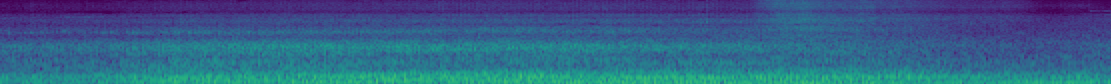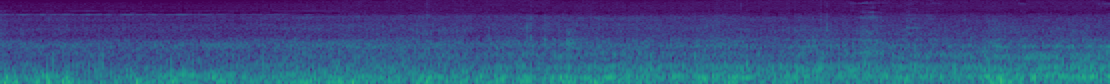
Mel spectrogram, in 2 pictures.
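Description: A tram passes along a Belgrade street, a loud rolling rumble with a brief hiss near the middle, then easing into lower, rougher traffic noise as it moves off.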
